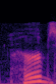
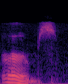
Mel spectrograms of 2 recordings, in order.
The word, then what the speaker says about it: herbs: in this note here is it herbs or herbs I thought it was a silent H all right what's our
